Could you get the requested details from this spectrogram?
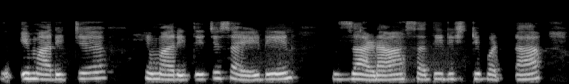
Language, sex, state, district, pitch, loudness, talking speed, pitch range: Konkani, female, Goa, North and South Goa, 245 Hz, -17 LUFS, 85 wpm, 230-260 Hz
